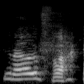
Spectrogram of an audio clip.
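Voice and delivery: high, amused shrug of a voice; accepting the overlord title with a high shrug; shrugging acceptance. Retold or imitated. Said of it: "I was like".

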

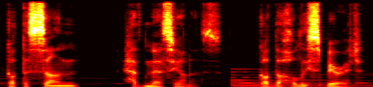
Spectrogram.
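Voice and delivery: ordinary talk

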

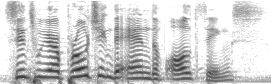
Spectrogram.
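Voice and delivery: loud, rising preacher reading of scripture; preaching scripture. Acted. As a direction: proclaim the verse with growing force.

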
